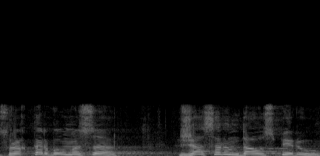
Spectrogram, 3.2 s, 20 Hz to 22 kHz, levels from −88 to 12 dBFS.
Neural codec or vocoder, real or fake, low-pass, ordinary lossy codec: none; real; 7.2 kHz; none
